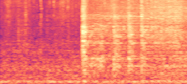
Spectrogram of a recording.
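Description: A parked car's engine cranks and catches with a short burst, then settles into a quiet idle, close by and without talk.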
